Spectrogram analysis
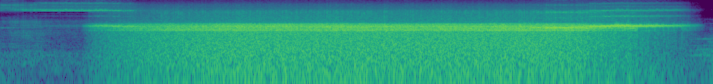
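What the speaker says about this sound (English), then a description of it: "the spacecraft recorded a strange sound, a monotonous hum interrupted by a piercing whistle" A steady, eerie hum recorded by the Cassini spacecraft carries a piercing high whistle that holds for several seconds before fading out.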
